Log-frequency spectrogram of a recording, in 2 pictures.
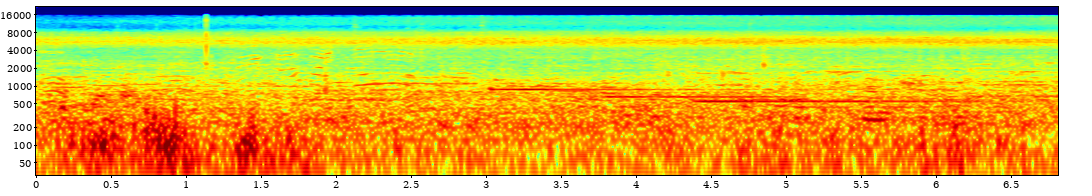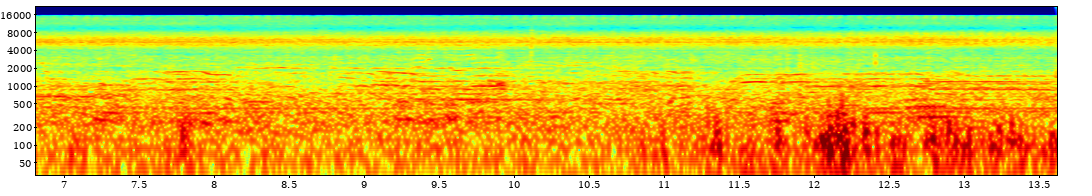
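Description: Wind gusts buffet the microphone outdoors.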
